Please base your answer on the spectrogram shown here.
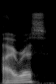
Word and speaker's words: Ayers: Our mission today is to look through the eyes of two protagonists, Ayers, that's pronounced Iris, and Ivy.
